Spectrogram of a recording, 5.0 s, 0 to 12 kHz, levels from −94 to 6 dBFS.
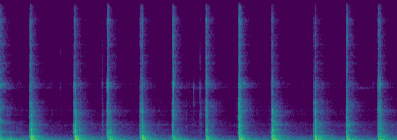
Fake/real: fake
